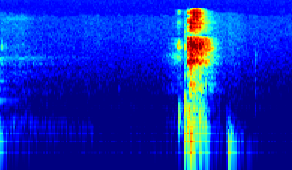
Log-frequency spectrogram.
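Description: A single short cough-like burst from a person about one and a half seconds in, followed by a faint click, with near silence before it.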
